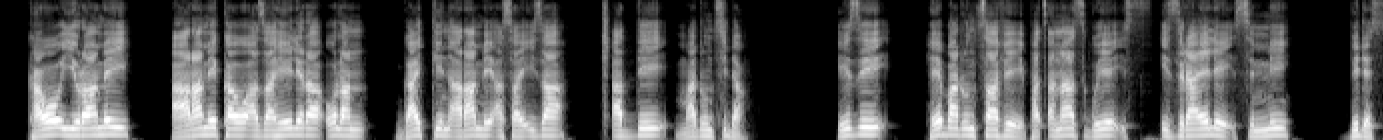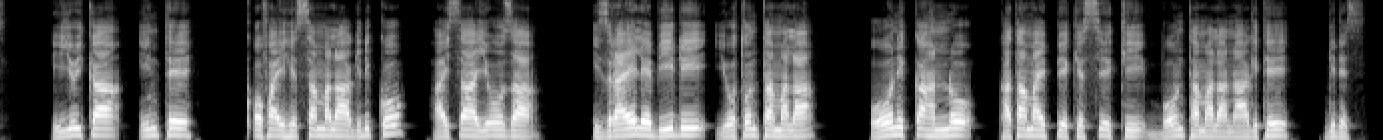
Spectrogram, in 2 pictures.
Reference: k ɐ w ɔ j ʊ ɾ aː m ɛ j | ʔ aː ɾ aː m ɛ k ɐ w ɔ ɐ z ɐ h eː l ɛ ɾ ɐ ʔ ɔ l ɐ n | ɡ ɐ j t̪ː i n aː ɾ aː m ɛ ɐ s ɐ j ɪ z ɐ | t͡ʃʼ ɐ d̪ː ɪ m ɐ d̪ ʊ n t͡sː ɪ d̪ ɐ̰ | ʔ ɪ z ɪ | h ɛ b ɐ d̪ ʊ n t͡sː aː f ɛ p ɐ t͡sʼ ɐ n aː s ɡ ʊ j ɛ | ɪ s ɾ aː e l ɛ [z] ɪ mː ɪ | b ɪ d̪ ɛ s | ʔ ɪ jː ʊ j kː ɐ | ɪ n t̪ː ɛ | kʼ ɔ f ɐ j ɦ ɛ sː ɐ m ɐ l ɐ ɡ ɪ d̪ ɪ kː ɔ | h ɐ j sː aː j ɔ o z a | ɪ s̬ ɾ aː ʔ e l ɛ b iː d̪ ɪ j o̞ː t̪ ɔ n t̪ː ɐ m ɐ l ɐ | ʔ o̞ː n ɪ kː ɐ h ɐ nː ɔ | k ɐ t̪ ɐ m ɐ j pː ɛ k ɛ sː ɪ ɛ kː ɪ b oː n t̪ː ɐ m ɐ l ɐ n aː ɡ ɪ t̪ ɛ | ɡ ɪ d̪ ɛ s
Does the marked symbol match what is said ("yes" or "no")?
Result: no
